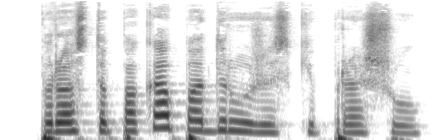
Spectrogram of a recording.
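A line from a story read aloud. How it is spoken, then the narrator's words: Calm. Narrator (Russian): все так же спокойно ответил Петр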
